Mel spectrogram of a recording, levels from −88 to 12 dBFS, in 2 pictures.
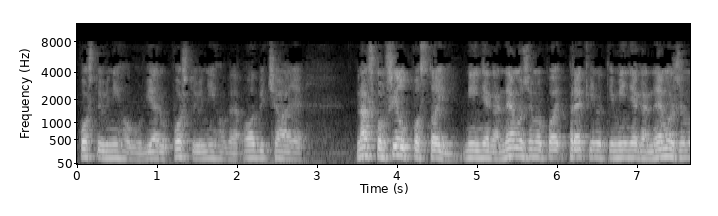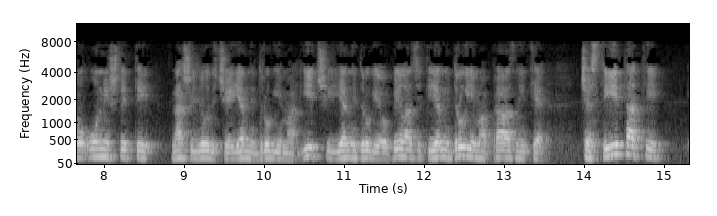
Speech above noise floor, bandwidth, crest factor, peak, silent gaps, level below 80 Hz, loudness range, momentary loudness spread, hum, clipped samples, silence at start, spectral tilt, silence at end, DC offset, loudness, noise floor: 30 dB; 8 kHz; 16 dB; 0 dBFS; none; -54 dBFS; 3 LU; 8 LU; none; under 0.1%; 0.05 s; -6.5 dB/octave; 0.3 s; under 0.1%; -17 LUFS; -47 dBFS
